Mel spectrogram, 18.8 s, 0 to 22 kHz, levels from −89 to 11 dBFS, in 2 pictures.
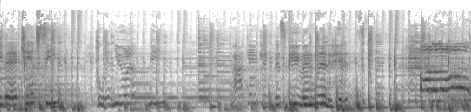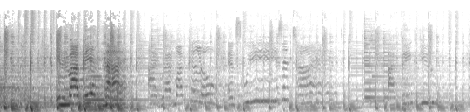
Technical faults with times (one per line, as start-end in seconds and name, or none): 1.16-1.96 zipper noise
5.00-5.84 zipper noise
